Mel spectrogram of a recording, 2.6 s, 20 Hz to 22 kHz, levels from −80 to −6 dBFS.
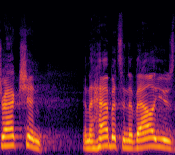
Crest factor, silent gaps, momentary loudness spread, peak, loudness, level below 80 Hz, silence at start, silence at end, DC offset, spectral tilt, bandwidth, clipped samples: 18 dB; none; 6 LU; -2 dBFS; -20 LUFS; -68 dBFS; 0 s; 0 s; under 0.1%; -6.5 dB/octave; 13 kHz; under 0.1%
